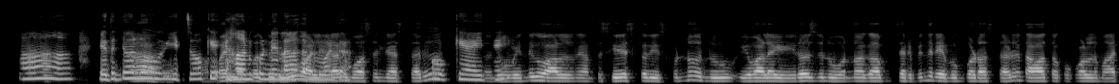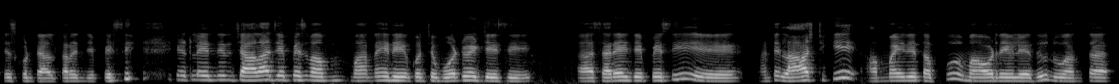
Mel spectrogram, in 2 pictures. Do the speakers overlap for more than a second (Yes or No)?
Yes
